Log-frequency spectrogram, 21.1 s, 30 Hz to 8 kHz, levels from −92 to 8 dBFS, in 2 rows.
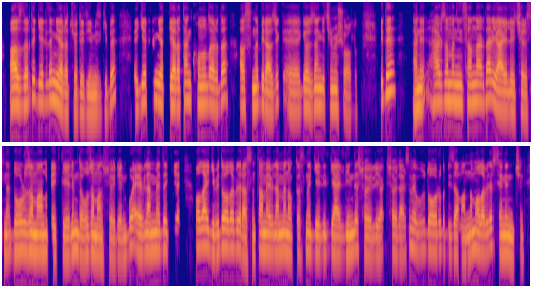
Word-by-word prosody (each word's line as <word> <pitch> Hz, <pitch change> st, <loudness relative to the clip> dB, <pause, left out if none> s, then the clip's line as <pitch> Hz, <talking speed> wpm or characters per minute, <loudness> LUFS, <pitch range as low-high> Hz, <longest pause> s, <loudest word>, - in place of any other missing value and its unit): bazıları 140 Hz, +1 st, +6 dB
da 185 Hz, -, 0 dB
gerilim 160 Hz, 0 st, 0 dB
yaratıyor 110 Hz, -7 st, +2 dB
dediğimiz 100 Hz, -1 st, -3 dB
gibi, 155 Hz, -, -3 dB, 0.4 s
eee, 115 Hz, -, 0 dB
gerilim 155 Hz, +5 st, -1 dB
yat 145 Hz, -3 st, +4 dB
yaratan 135 Hz, +4 st, +4 dB
konuları 140 Hz, -3 st, +1 dB
da 175 Hz, +2 st, +1 dB, 0.2 s
aslında 130 Hz, +1 st, 0 dB
birazcık, 135 Hz, +2 st, +1 dB
eee, 110 Hz, -1 st, -3 dB
gözden 125 Hz, +2 st, +1 dB
geçirmiş 125 Hz, 0 st, -3 dB
olduk. 95 Hz, -2 st, -7 dB, 0.4 s
Bir 165 Hz, -, 0 dB
de, 235 Hz, +2 st, +5 dB, 0.3 s
hani, 130 Hz, +3 st, +2 dB
her 155 Hz, +1 st, 0 dB
zaman 160 Hz, 0 st, +1 dB
insanlar 150 Hz, +1 st, +1 dB
der 175 Hz, 0 st, +5 dB
ya 140 Hz, -7 st, +5 dB
aile 115 Hz, -1 st, +3 dB
içerisinde 110 Hz, +3 st, -4 dB
"Doğru 130 Hz, +1 st, +1 dB
zamanı 120 Hz, -1 st, +3 dB
bekleyelim 115 Hz, +3 st, -1 dB
de 115 Hz, -, -1 dB
o 110 Hz, +2 st, -1 dB
zaman 115 Hz, -2 st, +1 dB
söyleyelim." 105 Hz, +1 st, -6 dB
Bu 155 Hz, -, +2 dB
evlenmedeki 130 Hz, +4 st, 0 dB, 0.3 s
olay 150 Hz, +1 st, +3 dB
gibi 125 Hz, -2 st, -3 dB
de 150 Hz, -, +4 dB
olabilir 140 Hz, -2 st, +2 dB
aslında, 110 Hz, +1 st, -2 dB
tam 130 Hz, 0 st, +1 dB
evlenme 120 Hz, +1 st, +1 dB
noktasına 115 Hz, +1 st, -3 dB
geli 120 Hz, 0 st, -4 dB
geldiğinde 115 Hz, +2 st, 0 dB
söylüyor 110 Hz, -2 st, -3 dB
söylersin 115 Hz, +4 st, -6 dB
ve 140 Hz, -2 st, -3 dB
bu 130 Hz, +1 st, -11 dB
doğru 130 Hz, 0 st, -1 dB
da 125 Hz, -2 st, -11 dB
bir 115 Hz, -, -8 dB
zamanlama 115 Hz, +3 st, -1 dB
olabilir 125 Hz, +3 st, +1 dB
senin 120 Hz, -6 st, 0 dB
için. 100 Hz, +1 st, -8 dB
125 Hz, 165 wpm, -23 LUFS, 115-140 Hz, 0.4 s, bazıları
